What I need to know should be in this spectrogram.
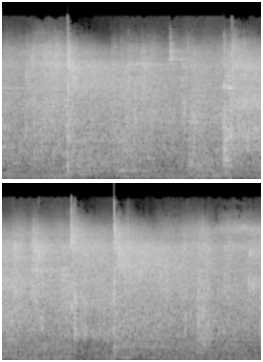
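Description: Ice hockey skates scrape and carve across the ice.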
